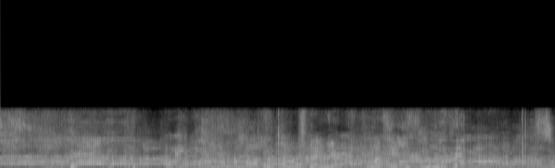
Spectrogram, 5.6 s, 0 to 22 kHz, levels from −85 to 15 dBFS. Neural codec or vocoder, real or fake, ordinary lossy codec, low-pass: codec, 16 kHz, 2 kbps, FreqCodec, larger model; fake; none; none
